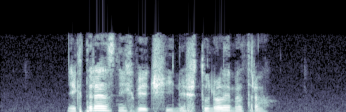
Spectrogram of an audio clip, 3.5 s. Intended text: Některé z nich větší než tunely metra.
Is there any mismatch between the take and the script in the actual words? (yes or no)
no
